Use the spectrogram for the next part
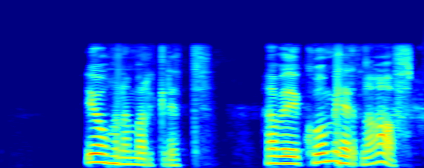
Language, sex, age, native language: Icelandic, female, 40-49, Icelandic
